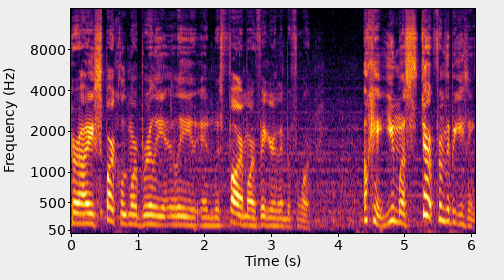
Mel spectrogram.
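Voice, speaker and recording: A man at a fairly high pitch, lively in intonation, at a moderate pace, with music in the background. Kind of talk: fanfiction audiobook reading. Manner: occasional stutters and pauses.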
